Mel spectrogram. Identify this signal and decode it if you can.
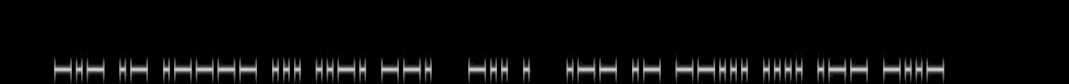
Morse code, heard as a keyed tone, about 22 wpm, 700 Hz. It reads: KA1SFG DE WA7HWX
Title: USA Callsign DE Callsign 22wpm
